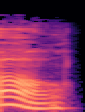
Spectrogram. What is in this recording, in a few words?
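"earl", British English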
